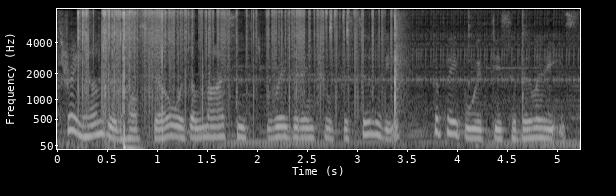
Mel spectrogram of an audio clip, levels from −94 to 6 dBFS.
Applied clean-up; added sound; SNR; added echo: none; Frying (food); 0 dB; none.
